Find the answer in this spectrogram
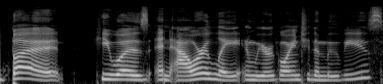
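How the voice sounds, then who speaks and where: A woman speaks in a normal speaking voice with a fairly high pitch. Her recording is very clean, the background silent. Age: young. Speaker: dating podcast host. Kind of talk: casual chat.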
